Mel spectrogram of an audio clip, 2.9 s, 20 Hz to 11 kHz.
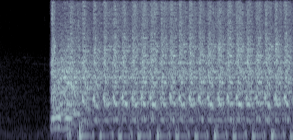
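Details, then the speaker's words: Nissan 300ZX (fuel pump priming) cranking evenly at about three and a half turns a second after brake-clean shot, never catching; crank-no-start with no spark, coil packs suspected bad. "Okay, so we're crank no start. Probably don't have spark."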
